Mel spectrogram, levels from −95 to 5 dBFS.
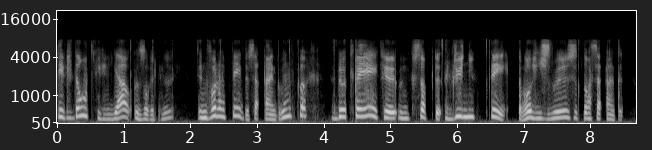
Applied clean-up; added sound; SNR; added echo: neural diffusion model UNIVERSE++.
